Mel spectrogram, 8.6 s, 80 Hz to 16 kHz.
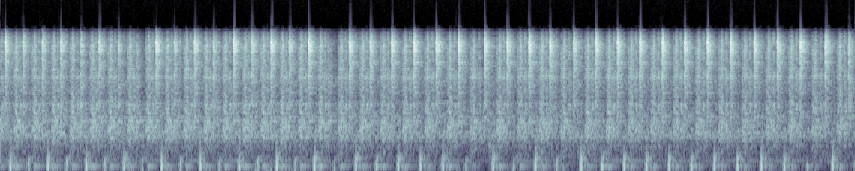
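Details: Agros walk-behind tractor engine: sharp, even knocks about four or five a second over a steady idle, clearest after 1:00; internal engine knock, cause unknown.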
